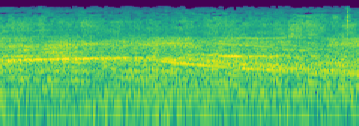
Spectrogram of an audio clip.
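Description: An emergency vehicle's siren wailing, its pitch climbing slowly, peaking about a second in and then falling, over the chatter of a crowd.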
